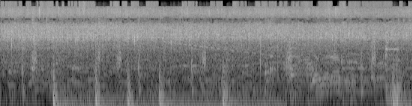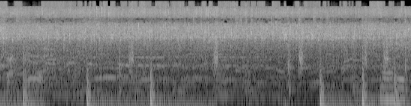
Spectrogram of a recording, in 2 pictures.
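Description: Braised BBQ short ribs searing in a pan, a loud continuous sizzle with crackling bursts and repeated low thumps and scrapes as pieces are moved, close up with no talk.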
